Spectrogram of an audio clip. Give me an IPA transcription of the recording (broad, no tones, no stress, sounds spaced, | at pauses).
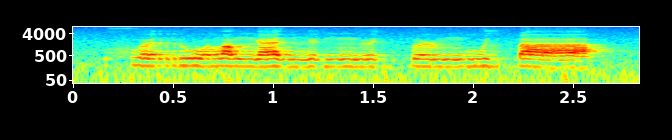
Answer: xʷ œ r u lˠ ə ŋ æ d n ʏ d ŋ ʏ d ɓ ɵ ɭ ŋ u lʲ ɓ a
